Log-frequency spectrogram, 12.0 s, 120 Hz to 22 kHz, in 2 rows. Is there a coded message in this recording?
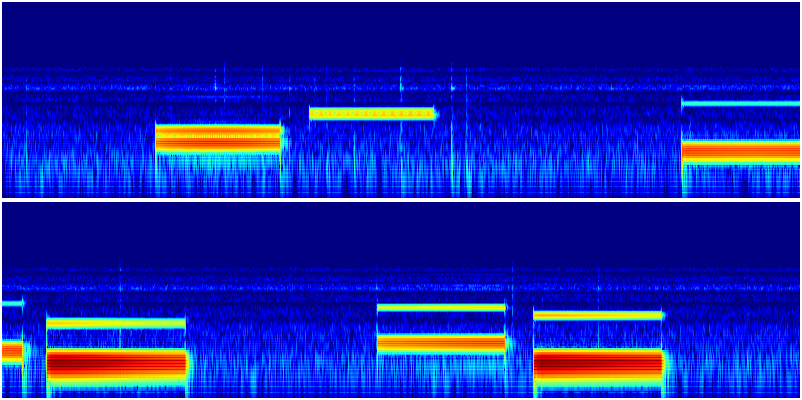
Yes: aircraft SELCAL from 1.1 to 10.9 s, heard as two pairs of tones, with fading and static crashes. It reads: FJ-PQ DS-AL FR-AP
